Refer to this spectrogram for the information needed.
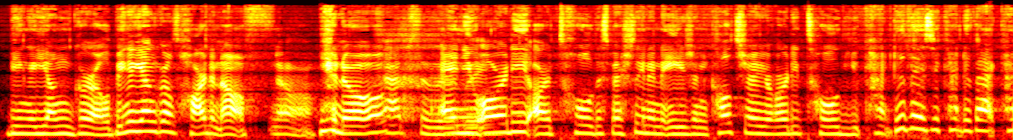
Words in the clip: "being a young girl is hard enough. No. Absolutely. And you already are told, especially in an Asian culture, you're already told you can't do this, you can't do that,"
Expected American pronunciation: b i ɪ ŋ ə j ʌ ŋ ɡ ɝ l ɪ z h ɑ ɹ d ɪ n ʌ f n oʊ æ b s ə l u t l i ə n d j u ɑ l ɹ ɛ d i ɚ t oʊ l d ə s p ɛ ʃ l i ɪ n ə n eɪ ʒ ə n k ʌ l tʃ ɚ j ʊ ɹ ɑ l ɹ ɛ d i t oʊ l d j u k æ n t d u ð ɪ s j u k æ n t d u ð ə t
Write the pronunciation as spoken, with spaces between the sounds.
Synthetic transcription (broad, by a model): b i ɪ ŋ ə j ʌ ŋ ɡ ɝ l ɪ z h ɑ ɹ d ɪ n ʌ f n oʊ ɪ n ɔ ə æ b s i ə n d j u ɑ l ɹ ɛ d i ɚ t oʊ l d ə s p ɛ ʃ l i ɪ n ə n eɪ ʒ ə n k ʌ l tʃ ɚ j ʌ ɹ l ɹ ɛ d i t oʊ l d j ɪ k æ n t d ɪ ð ɪ s j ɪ k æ n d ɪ ð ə t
